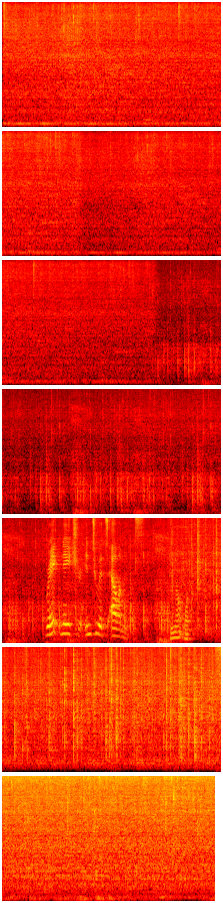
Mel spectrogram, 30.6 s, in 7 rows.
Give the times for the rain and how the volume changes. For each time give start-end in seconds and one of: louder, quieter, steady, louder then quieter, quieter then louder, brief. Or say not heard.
0.0-30.5 quieter then louder.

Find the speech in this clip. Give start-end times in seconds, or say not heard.
18.4-21.2.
